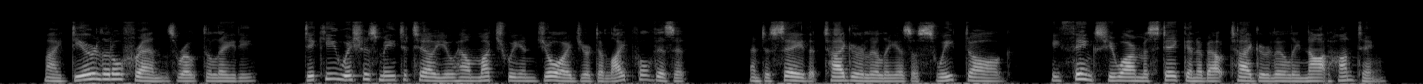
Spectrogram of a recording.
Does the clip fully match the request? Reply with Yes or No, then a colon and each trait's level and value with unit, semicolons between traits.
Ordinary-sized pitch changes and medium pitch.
Yes: average, 3.8 semitones; medium, 165 Hz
